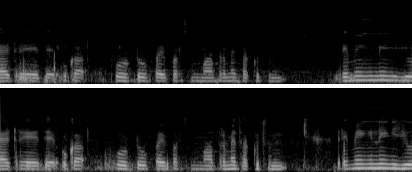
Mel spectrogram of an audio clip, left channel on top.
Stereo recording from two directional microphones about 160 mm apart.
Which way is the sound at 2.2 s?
60° right (ahead or behind).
